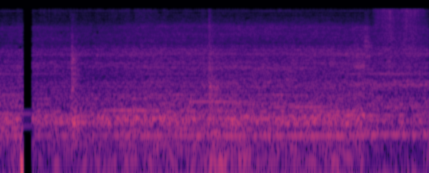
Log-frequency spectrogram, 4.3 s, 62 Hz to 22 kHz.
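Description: Robit V7S Pro robot vacuum running with a steady motor hum as it cleans along a carpet edge. The sound drops out completely for a split second just after the start.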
